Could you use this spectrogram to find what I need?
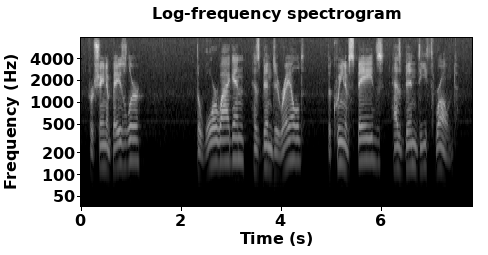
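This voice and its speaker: Keeping his loudness very even, a man talks at a fairly slow pace and medium pitch with ordinary pitch variation. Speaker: wrestling podcast host. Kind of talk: solo podcast commentary. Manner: animated.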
